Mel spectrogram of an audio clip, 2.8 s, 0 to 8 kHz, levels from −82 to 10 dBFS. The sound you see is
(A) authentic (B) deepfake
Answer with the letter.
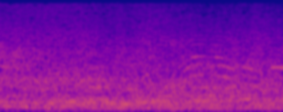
A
